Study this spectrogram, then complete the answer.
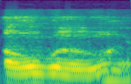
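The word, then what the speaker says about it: OWU: shout out uh to oh wu is how you pronounce it um and then when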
